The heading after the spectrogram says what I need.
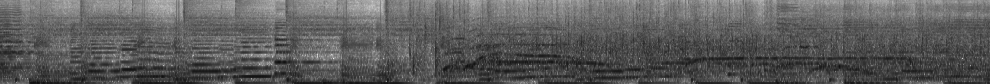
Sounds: music

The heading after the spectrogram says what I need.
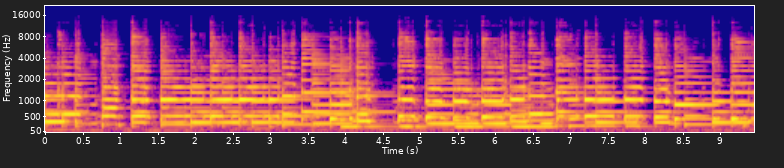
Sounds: playing mandolin

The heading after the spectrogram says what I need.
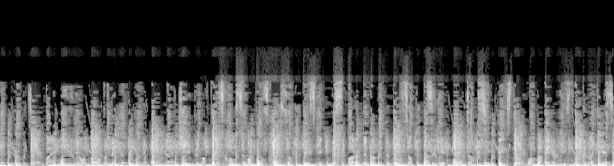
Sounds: music
video game music

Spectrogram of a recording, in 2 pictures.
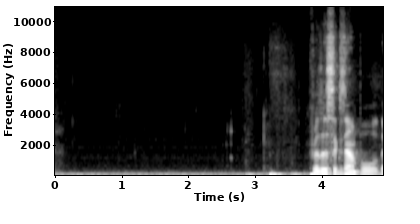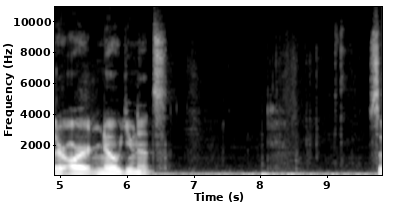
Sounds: speech

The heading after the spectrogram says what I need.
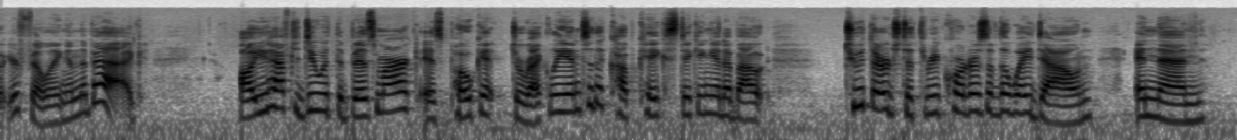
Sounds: speech

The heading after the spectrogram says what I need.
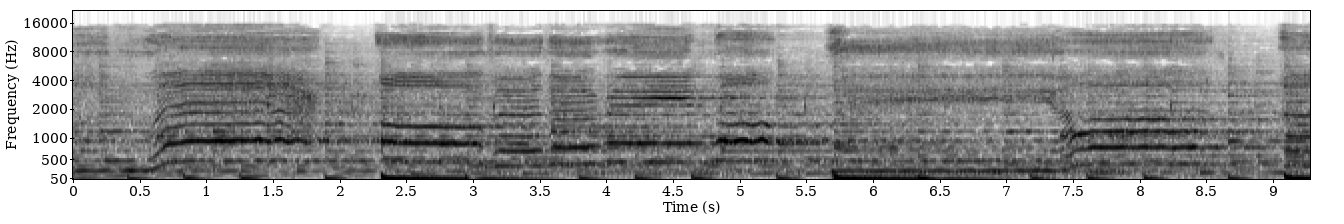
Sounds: music

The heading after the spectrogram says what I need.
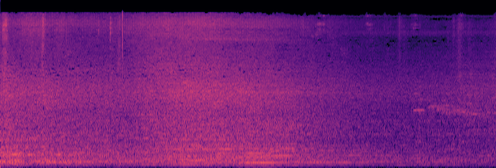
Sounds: reversing beeps

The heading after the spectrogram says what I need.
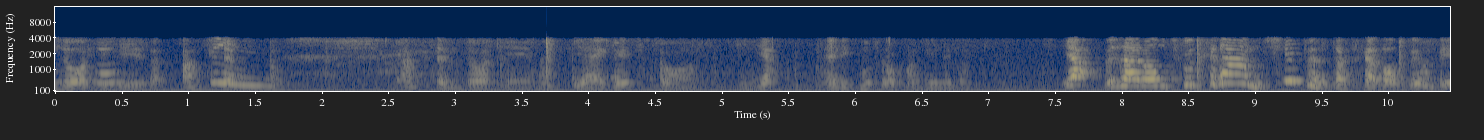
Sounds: speech
kid speaking

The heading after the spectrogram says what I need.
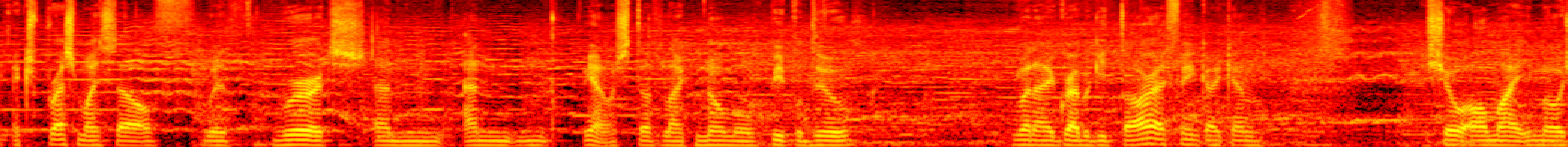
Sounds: speech
guitar
strum
music
sound effect
plucked string instrument
musical instrument

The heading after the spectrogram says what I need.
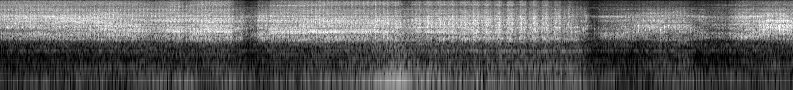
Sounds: pawl
gears
mechanisms

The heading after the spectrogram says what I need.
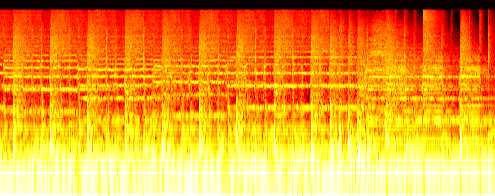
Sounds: music

